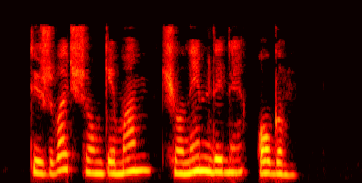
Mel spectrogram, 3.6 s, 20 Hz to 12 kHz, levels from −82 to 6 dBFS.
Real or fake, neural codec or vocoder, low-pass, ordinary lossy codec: fake; codec, 16 kHz, 4 kbps, X-Codec, WavLM features, trained on Multilingual LibriSpeech; 7.2 kHz; AAC, 32 kbps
